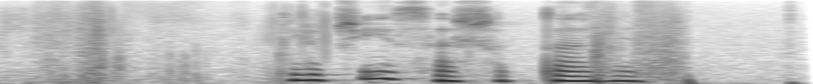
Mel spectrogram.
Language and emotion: Russian, sad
